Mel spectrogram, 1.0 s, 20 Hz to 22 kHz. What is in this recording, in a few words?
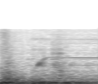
hydro, doors; svencoop; quake1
